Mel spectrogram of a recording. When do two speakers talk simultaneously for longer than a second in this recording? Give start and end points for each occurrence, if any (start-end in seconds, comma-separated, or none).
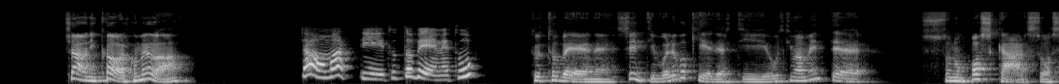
none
